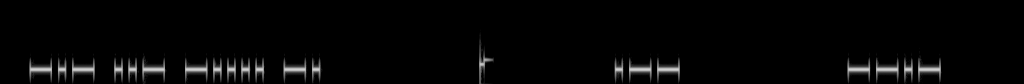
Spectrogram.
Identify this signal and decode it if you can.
Morse code, heard as a keyed tone, about 17 wpm, spaced as for 10 wpm, 700 Hz. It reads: KU6N WQ
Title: USA Call Signs - 4 Characters - 8x Character Spacing - 17wpm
